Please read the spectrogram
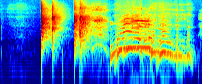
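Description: Two sharp, loud hand claps about half a second apart, followed by a long, high, wavering Ric Flair-style "Woo!" whooping yell from a voice.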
